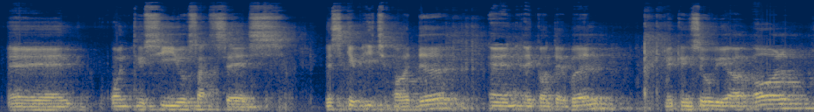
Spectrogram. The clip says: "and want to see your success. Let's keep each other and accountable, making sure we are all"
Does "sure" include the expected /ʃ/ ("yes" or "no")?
no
